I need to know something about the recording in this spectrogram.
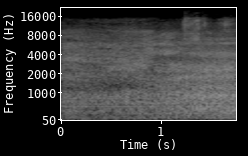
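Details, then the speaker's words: Bissell Powerforce Helix Turbo Rewind 1797 vacuum after clearing a sticky chunk and paper from the path: strong steady hiss into the intake, even with no whistle or choking; nearly full, normal suction airflow. "we have struck nearly full air flow and I use that term loosely so yeah we're we're in good shape"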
